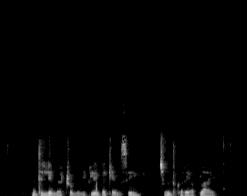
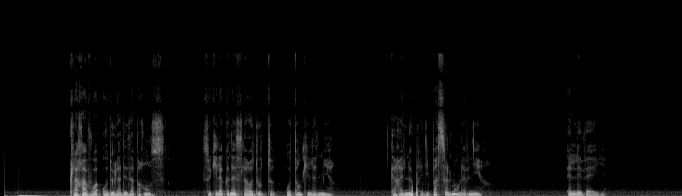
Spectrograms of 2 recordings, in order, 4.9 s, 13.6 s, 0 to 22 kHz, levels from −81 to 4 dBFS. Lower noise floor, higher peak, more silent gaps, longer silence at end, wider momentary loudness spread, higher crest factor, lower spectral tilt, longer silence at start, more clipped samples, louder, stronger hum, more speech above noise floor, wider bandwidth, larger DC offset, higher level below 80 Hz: first, -74 dBFS vs -59 dBFS; about the same, -4 dBFS vs -6 dBFS; neither; second, 0.65 s vs 1.55 s; about the same, 13 LU vs 13 LU; about the same, 24 dB vs 22 dB; second, -5 dB/octave vs -6.5 dB/octave; first, 0.65 s vs 0.1 s; neither; about the same, -26 LUFS vs -28 LUFS; neither; first, 48 dB vs 32 dB; second, 7.2 kHz vs 16 kHz; neither; second, -56 dBFS vs -46 dBFS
